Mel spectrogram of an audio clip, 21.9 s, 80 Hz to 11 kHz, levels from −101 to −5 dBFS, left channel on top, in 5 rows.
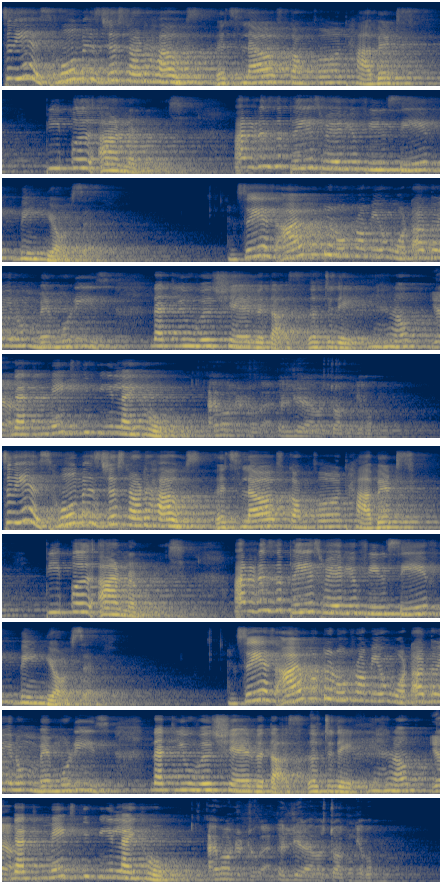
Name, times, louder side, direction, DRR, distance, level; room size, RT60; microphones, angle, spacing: voice 1, 0.0-3.9 4.8-6.2 6.7-9.7 11.0-14.1 14.4-17.2 17.6-19.2, right 2 dB, 35° right, 4 dB, 1.7 m, -29 dB
voice 2, 16.7-17.8 19.6-21.2, right 4 dB, 65° right, 5 dB, 1.7 m, -40 dB
28.0 x 12.5 x 9.0 m, 2.1 s
head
